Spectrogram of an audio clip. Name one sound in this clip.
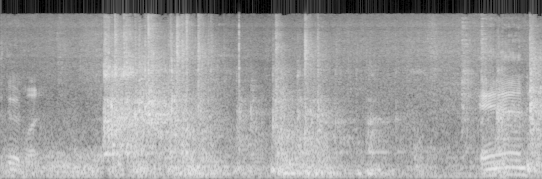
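Bowling pins crash and clatter as they are knocked over.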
